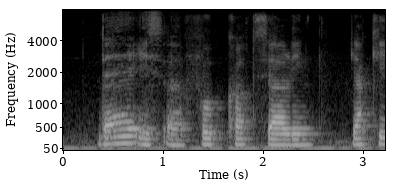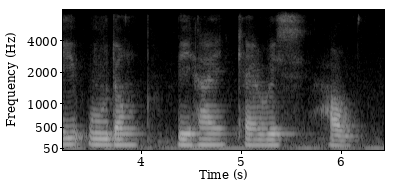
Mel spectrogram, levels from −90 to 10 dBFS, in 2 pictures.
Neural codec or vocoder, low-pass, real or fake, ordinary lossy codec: none; 7.2 kHz; real; Opus, 16 kbps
